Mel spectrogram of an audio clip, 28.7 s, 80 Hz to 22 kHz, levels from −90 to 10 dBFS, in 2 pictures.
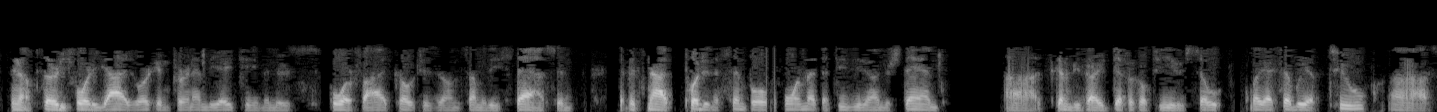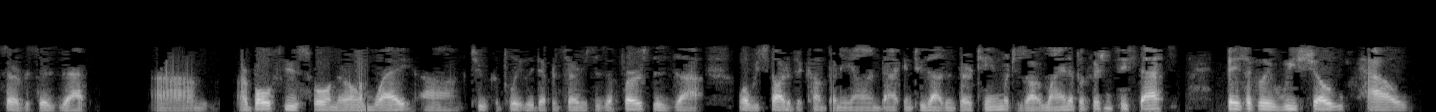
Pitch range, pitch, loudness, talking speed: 85-95 Hz, 90 Hz, -23 LUFS, 185 wpm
